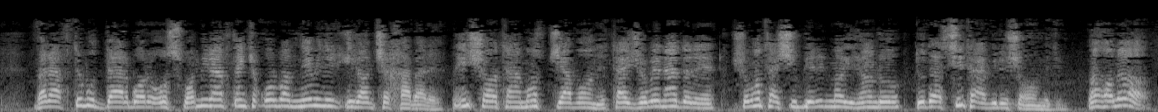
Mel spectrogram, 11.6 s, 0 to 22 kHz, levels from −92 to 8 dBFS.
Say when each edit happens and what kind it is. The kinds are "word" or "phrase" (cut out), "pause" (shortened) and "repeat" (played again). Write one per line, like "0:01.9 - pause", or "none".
0:02.0 - word
0:07.2 - pause
0:09.1 - pause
